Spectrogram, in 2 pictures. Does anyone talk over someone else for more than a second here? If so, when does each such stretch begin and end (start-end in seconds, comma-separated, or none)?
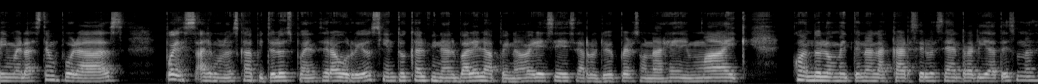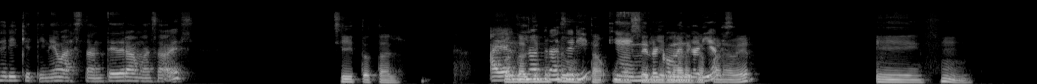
15.4-17.8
